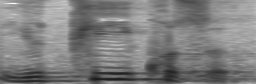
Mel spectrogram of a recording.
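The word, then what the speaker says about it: Εὔτυχος: 우선이 청년에 대해서 소개를 좀 하겠습니다.이 청년 이름이 한글 성경에는 유두고라고 돼 있는데 그 원 발음으로 읽으면 유티코스입니다. 유티코스.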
